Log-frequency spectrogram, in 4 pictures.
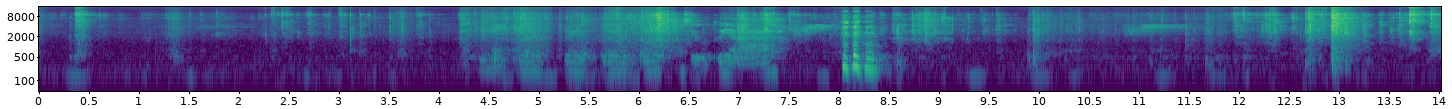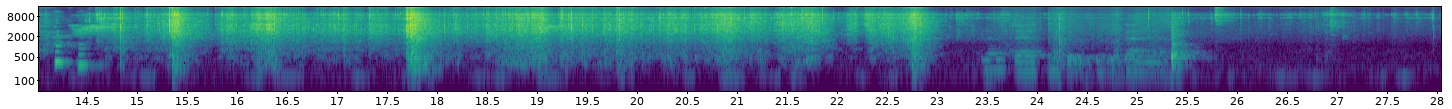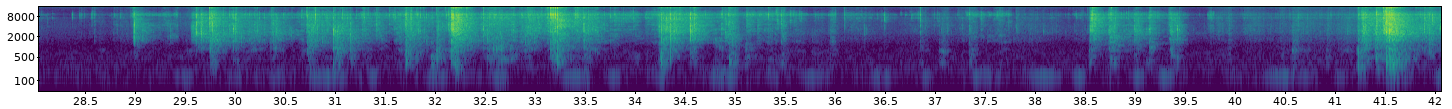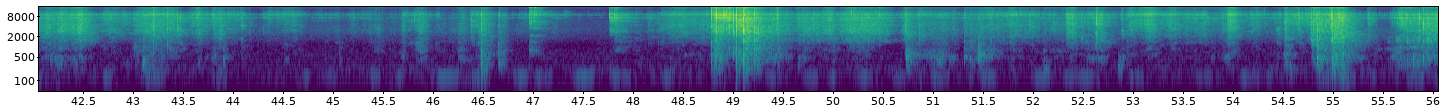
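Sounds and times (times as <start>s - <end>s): plastic packaging crinkling: 0.0s - 56.0s.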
